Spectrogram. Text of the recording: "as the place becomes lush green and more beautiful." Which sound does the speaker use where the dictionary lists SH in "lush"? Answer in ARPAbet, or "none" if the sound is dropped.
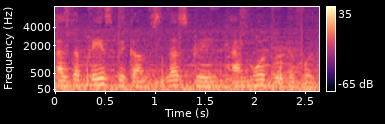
S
